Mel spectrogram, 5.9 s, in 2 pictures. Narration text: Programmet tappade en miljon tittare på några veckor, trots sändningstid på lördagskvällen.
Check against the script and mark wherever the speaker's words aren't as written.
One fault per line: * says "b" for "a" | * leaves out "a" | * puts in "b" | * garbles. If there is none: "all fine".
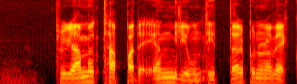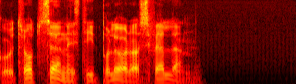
all fine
